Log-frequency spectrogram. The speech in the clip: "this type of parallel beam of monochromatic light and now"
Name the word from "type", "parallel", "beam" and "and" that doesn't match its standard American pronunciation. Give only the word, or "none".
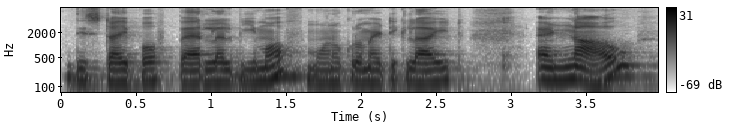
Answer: none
